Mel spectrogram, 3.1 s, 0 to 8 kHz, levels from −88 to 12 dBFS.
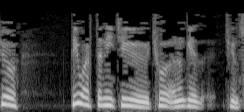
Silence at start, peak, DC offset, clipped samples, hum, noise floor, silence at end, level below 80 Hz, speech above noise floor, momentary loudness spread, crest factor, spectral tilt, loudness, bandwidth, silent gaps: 0 s; -2 dBFS; under 0.1%; under 0.1%; none; -58 dBFS; 0 s; -58 dBFS; 46 dB; 7 LU; 12 dB; -13 dB/octave; -13 LUFS; 5.6 kHz; none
